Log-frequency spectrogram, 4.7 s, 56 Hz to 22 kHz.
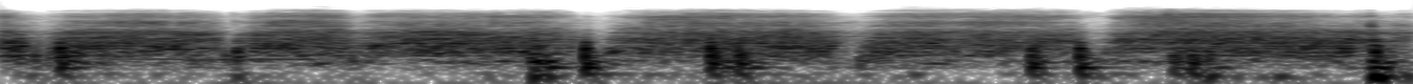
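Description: Sandpaper worked back and forth across the fretboard of a Yamaha RBX 170 fretless bass, rhythmic scratchy rubbing strokes of about a second each, close and fairly loud, with soft knocks at each turn and no talking.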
